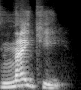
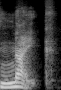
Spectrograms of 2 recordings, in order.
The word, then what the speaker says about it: Nike: It's Nike in America. I know that technically, by the letter of the law, it's Nike, but I don't live in England, and I don't live in England.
